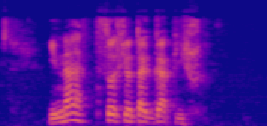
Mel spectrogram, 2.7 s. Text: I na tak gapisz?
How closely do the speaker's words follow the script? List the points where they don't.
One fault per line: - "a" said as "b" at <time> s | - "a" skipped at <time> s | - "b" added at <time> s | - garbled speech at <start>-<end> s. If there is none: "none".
- "co się" added at 0.9 s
